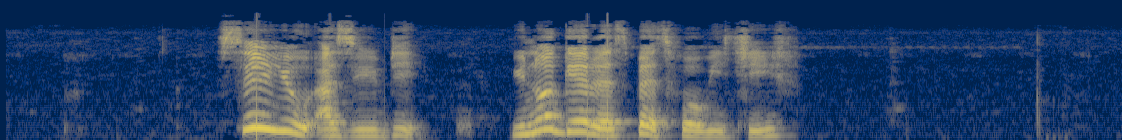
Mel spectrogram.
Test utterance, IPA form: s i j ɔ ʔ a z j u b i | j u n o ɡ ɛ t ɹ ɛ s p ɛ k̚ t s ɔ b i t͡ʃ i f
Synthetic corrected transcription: s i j u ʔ a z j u b i | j u n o ɡ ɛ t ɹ ɛ s p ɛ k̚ t f ɔ w i t͡ʃ i f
